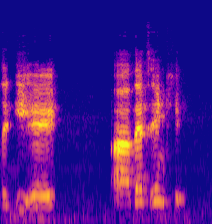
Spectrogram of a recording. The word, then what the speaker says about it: Ea: The Sumerian or Mesopotamian spelled it E-A. That's Enki. Ea is how you pronounce it.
